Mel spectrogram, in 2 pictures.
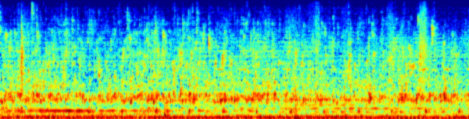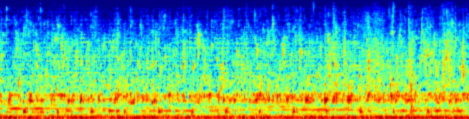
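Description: Coolant draining out of a Ford Taurus during a coolant leak repair, a steady continuous splashing and trickling pour, loud and close throughout with no talking.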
